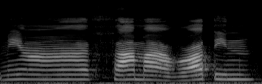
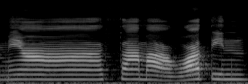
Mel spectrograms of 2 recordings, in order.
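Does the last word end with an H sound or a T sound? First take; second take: T sound; T sound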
